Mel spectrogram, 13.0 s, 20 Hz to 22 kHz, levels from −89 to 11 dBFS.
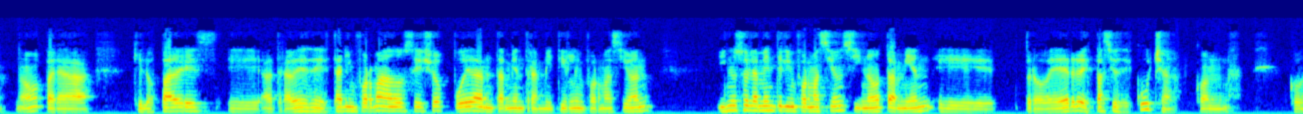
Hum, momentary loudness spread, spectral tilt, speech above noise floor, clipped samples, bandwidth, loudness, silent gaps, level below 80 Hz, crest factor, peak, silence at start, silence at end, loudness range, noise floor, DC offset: none; 12 LU; -6 dB/octave; 31 dB; under 0.1%; 11.5 kHz; -23 LUFS; none; -54 dBFS; 18 dB; -4 dBFS; 0 s; 0 s; 3 LU; -53 dBFS; under 0.1%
